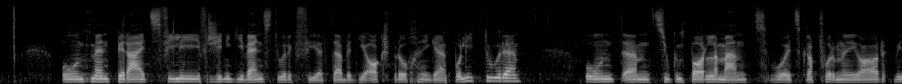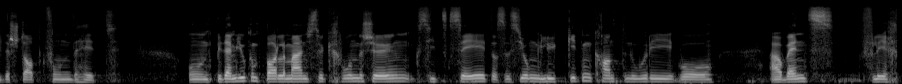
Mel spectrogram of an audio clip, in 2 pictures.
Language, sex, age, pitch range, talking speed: German, male, 20-39, 120-135 Hz, 150 wpm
